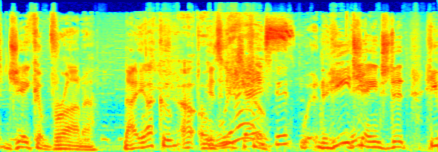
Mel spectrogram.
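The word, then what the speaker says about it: Jakub: listening to Blues hockey it's Jacob if you tell us it was yakoo things change okay yeah so it is Jacob it's Jacob so no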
